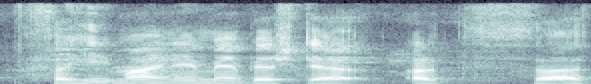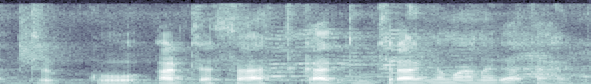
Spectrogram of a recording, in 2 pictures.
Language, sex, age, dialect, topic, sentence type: Hindi, male, 18-24, Awadhi Bundeli, banking, statement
